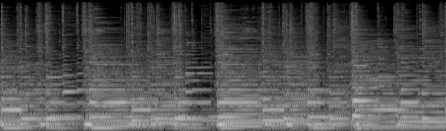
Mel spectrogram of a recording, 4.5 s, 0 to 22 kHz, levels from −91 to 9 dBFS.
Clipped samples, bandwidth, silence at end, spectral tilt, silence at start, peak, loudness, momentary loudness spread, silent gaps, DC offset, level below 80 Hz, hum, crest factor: under 0.1%; over 20 kHz; 0 s; -6 dB/octave; 0 s; -10 dBFS; -26 LUFS; 3 LU; none; under 0.1%; -62 dBFS; none; 16 dB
